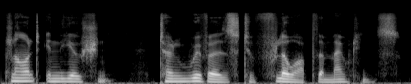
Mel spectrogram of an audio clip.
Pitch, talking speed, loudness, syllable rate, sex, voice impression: 125 Hz, 160 wpm, -19 LUFS, 4.1 syllables/s, male, masculine, adult-like, tensed, slightly powerful, bright, clear, fluent, intellectual, refreshing, friendly, slightly unique, slightly wild, lively, light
